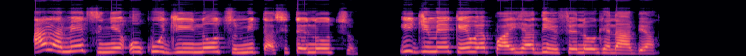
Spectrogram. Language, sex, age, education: Igbo, female, 15-29, tertiary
